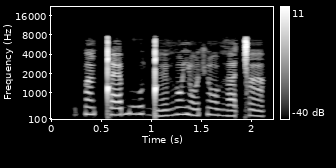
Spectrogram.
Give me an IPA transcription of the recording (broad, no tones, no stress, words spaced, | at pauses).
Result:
pãǃæbʱu ɡ͡ǃæ̃ ɦɔ̃jɔ̃ʃɔ̃ː ɦaǀã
